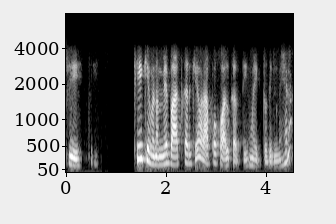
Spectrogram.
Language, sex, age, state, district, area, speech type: Hindi, female, 45-60, Madhya Pradesh, Ujjain, urban, conversation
